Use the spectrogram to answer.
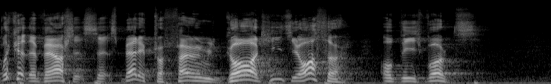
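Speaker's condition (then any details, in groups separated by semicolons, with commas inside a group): Cleft palate and cleft lip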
